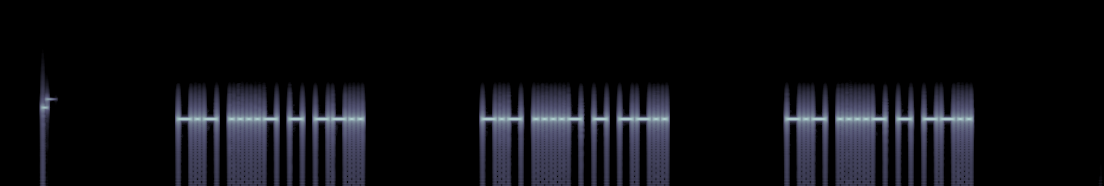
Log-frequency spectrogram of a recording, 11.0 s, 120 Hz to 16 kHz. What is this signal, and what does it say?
Morse code, heard as a keyed tone, about 28 wpm, 700 Hz. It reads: K4TZ K4TZ K4TZ
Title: Easy Call Signs Repeated 3x - 28wpm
